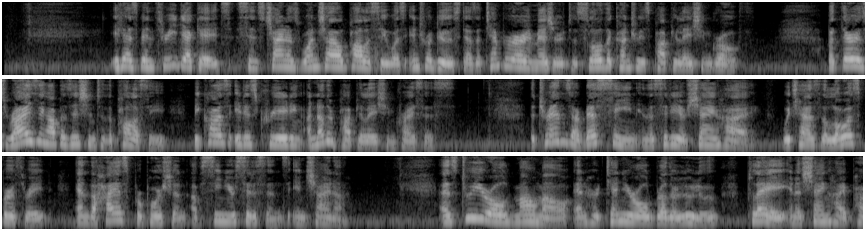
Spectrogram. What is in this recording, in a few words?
Reading Drill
